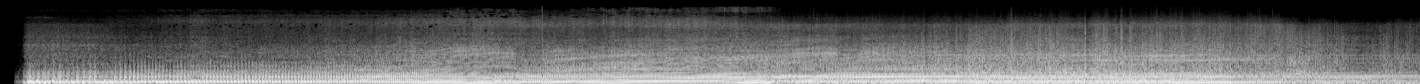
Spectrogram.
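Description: Yamaha R15 V3's single-cylinder engine through an aftermarket R9 Alpha exhaust, accelerating hard through the gears. The pitch climbs, drops at two upshifts about five and eight seconds in, climbs slowly again, then falls away as the throttle closes near the end.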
